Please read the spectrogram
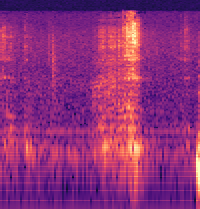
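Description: A hand carving tool shaving through gelutong wood: one short, faint scraping cut about a second in, with the tail of another cut right at the start.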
